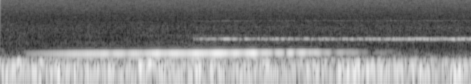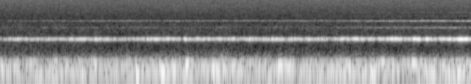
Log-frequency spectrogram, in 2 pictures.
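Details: Humpback whale song: a low moan that slowly rises for about four seconds, followed by a long, steady, higher whistled tone with faint overtones, heard over persistent low-frequency ocean rumble.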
